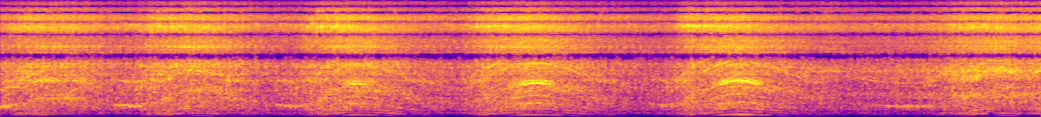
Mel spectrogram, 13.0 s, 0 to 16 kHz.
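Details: 1992 Toyota Camry 4-cylinder after engine rebuild (rings, head gaskets, new distributor, cap, rotor, plugs; 200 psi compression): idle surges and sags with uneven stumbles, hard starting, worse when hot; misfire.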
